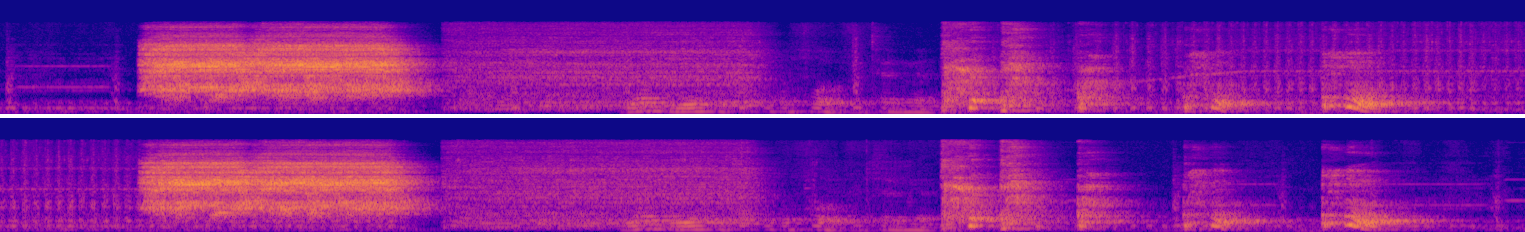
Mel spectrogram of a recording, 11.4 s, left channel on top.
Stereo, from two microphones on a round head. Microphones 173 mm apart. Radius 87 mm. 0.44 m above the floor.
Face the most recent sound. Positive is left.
turn(degrees=-60)  # may be behind; listen again after turning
